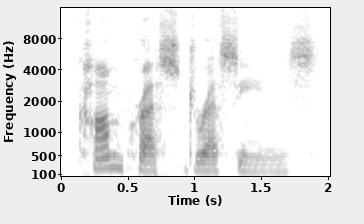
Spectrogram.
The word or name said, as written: compress dressings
